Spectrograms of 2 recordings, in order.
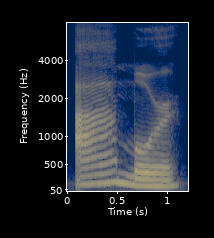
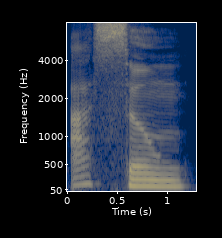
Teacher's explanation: o som tá tentando sair pelo nariz · É aquela vogal em que o som dela não sai pela boca, e sim pelo nariz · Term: nasalização, vogal nasal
